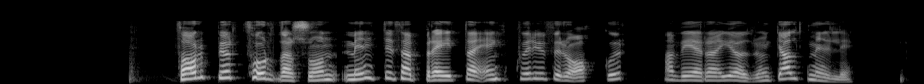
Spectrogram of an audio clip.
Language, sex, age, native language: Icelandic, female, 70-79, Icelandic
